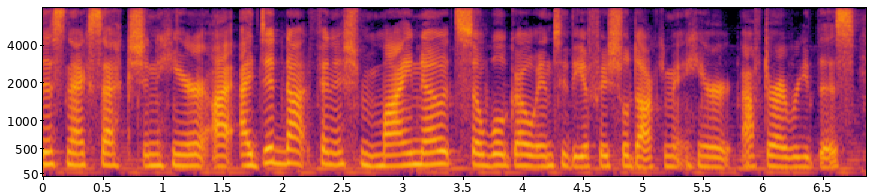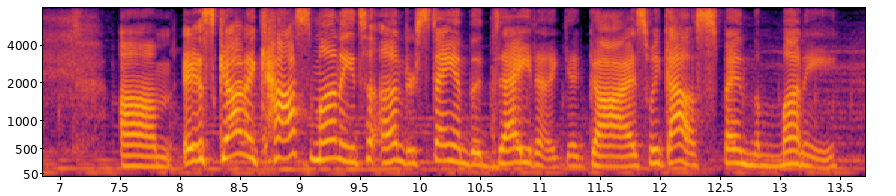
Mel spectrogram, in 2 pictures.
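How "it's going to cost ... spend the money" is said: put-on Southern US accent, South Carolina style. Reading notes aloud to co-hosts, in a put-on south carolina accent. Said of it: "What accent is that?".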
